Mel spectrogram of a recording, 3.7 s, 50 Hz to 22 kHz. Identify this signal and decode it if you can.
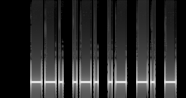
Morse code, heard as a keyed tone, about 17 wpm, 700 Hz. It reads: GRANT
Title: CWT Exchange 17wpm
